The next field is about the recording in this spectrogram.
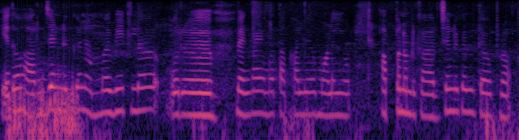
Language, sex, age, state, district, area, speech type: Tamil, female, 18-30, Tamil Nadu, Thanjavur, rural, spontaneous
